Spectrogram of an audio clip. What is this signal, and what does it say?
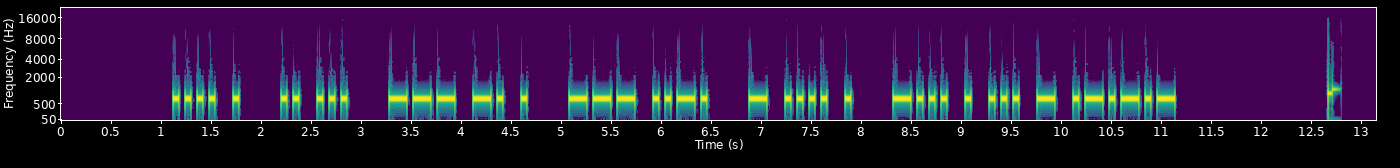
Morse code, heard as a keyed tone, about 20 wpm, 700 Hz. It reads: HE IS ONE OF THE BEST.
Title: Sentences with 4-Word Phrases - 20wpm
